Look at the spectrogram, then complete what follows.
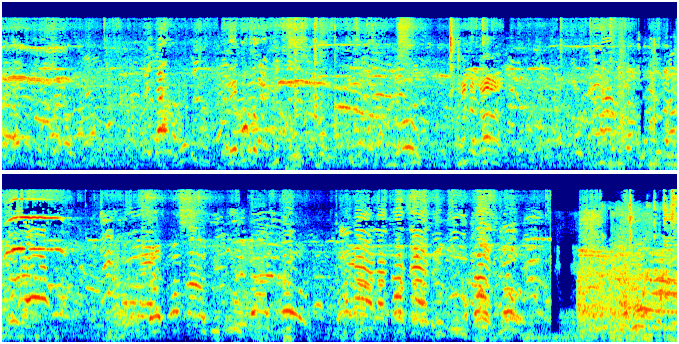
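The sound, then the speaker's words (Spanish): A dense protest crowd of many voices shouting and chanting together "fuera las fuerzas de ocupación" (out with the occupation forces), loud and continuous, with rising yells and a noisy, agitated mass of sound throughout. “El grito es fuera las fuerzas de ocupación, ¿eh?”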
